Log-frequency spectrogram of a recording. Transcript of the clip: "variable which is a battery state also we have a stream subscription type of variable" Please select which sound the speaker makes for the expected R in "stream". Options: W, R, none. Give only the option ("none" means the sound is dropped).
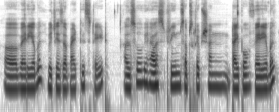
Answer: R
